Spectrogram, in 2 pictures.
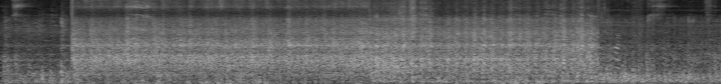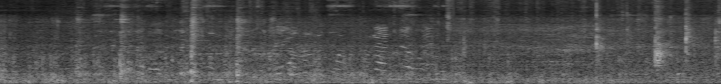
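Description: The Sri Jagannath Express on the Shalimar to Puri run rolls into Jaleswar, giving a steady loud rumble with clattering wheels and rattling carriages, while someone talks over the noise.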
